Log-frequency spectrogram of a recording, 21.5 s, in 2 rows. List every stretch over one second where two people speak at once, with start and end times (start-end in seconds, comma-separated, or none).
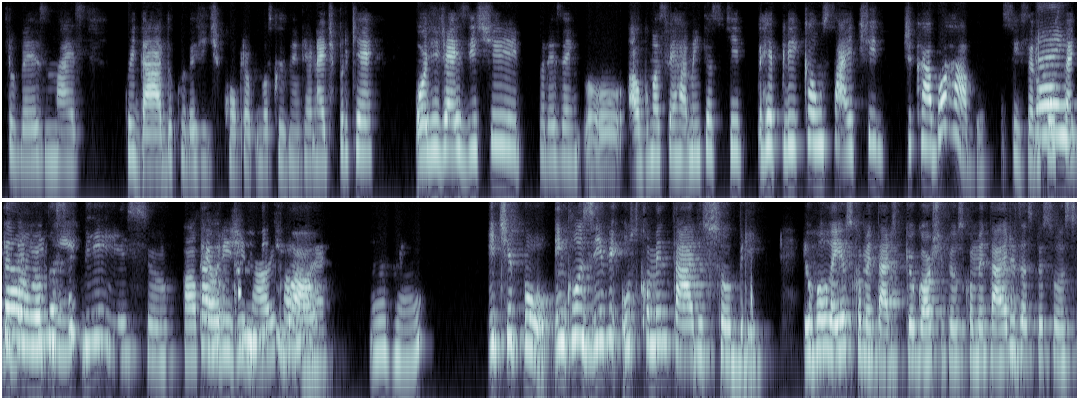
10.3-11.5, 12.7-14.0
